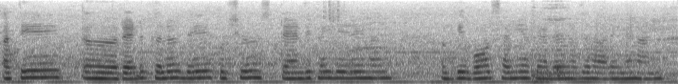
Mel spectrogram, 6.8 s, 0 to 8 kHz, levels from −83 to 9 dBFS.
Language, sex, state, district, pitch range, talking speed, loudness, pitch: Punjabi, female, Punjab, Fazilka, 210-230 Hz, 150 wpm, -15 LUFS, 220 Hz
